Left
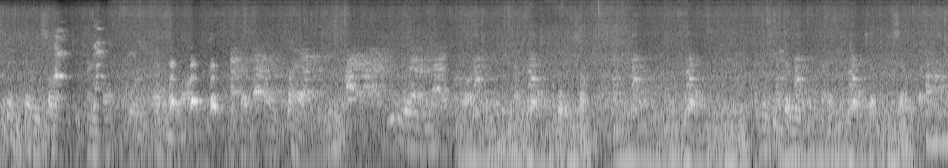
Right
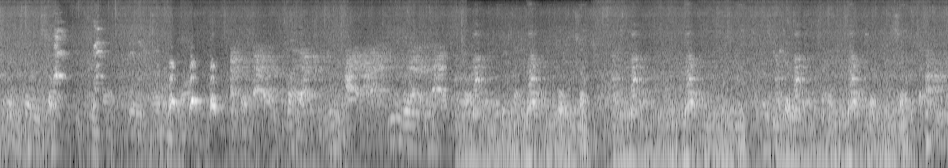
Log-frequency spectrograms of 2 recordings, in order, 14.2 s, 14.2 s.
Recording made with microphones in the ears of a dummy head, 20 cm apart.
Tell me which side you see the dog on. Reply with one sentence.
In this clip you hear the dog on the right.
